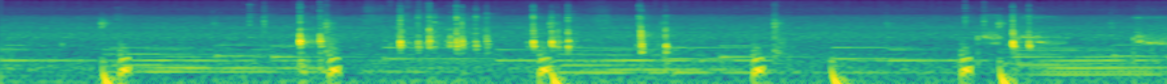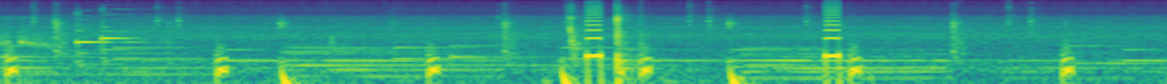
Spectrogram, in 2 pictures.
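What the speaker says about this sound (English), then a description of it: "Maybe the clicking is a little much," Computer keyboard keys click in quick, irregular bursts of typing, close and fairly quiet over a steady low hum, with occasional light clinks and ticks and no talking.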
